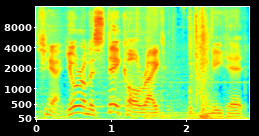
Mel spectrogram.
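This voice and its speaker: A man's voice: medium pitch, very animated, measured pace, over music. An actor playing a brash, bullying American gangster boss in a video game, with sarcastic, domineering tough-guy talk and old-time slang. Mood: irritated, threatening.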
